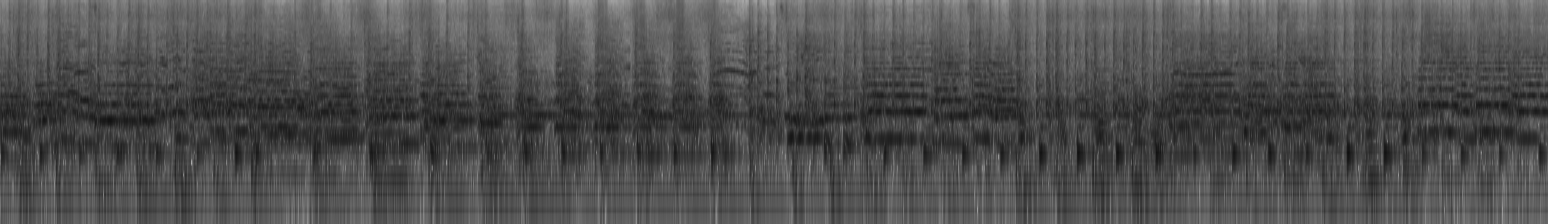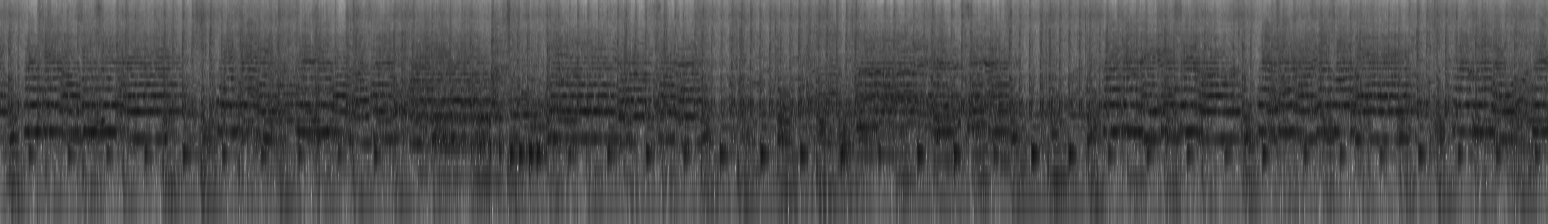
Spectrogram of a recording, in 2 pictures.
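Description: A live brass band playing an upbeat tune, with trumpets, trombones, a sousaphone and a euphonium sounding together in a steady, unbroken run of notes.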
